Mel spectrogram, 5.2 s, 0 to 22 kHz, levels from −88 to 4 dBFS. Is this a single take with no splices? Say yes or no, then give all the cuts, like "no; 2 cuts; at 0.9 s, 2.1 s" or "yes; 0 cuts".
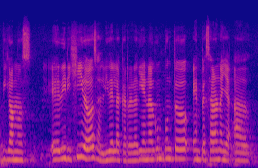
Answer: no; 1 cut; at 2.8 s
